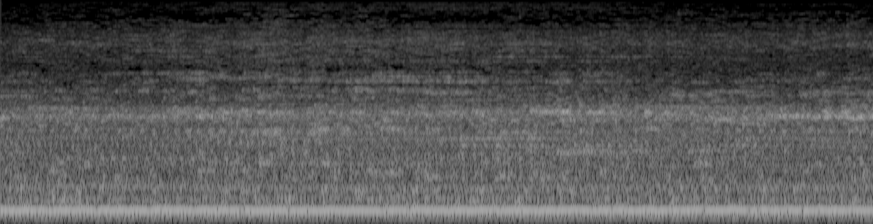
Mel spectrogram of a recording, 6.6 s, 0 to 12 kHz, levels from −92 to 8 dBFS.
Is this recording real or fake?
fake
